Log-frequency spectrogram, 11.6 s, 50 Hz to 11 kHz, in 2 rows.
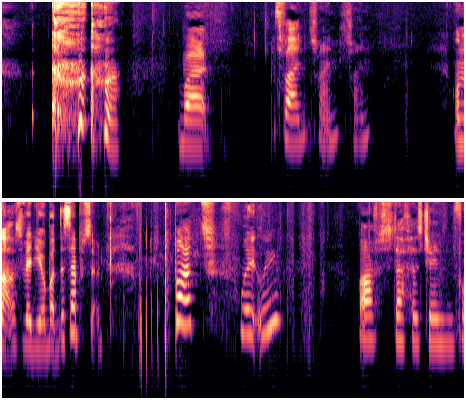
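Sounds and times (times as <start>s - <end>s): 
person coughing: 0.4s - 1.5s
speech: 1.3s - 1.6s, 2.2s - 2.7s, 3.4s - 4.7s, 5.6s - 9.4s, 10.2s - 11.5s.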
